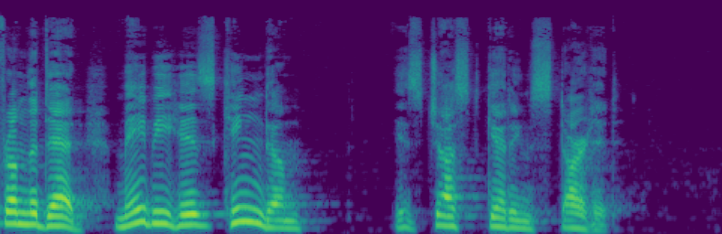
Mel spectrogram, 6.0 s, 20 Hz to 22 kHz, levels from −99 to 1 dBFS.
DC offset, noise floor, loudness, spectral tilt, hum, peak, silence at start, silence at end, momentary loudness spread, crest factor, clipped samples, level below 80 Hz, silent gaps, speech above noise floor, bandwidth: under 0.1%; -84 dBFS; -22 LUFS; -7 dB/octave; none; -4 dBFS; 0 s; 0.95 s; 18 LU; 20 dB; under 0.1%; -70 dBFS; none; 63 dB; 16 kHz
